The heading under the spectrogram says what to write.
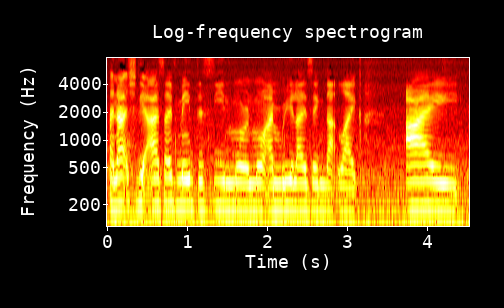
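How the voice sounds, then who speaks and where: A young woman who is a native Somali speaker, talking about her work in a relaxed conversation. She talks thoughtfully and fills it with "like" and restarts. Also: fairly low pitch, moderate pace, a little hiss or hum. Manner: chatty and thoughtful, many "like" fillers and restarts. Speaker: guest, zine maker. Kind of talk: casual conversation.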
